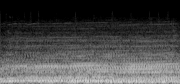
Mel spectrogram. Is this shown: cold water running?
no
